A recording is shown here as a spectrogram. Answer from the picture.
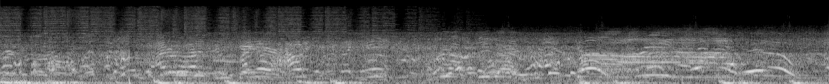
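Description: A group of teenagers talking and calling out over one another, with music playing underneath.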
